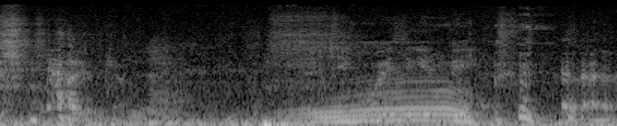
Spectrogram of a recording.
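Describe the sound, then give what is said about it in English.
A cow lets out one long, drawn-out moo in the middle, fairly loud, with brief bursts of people talking just before and after it. “Where's the cow?”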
